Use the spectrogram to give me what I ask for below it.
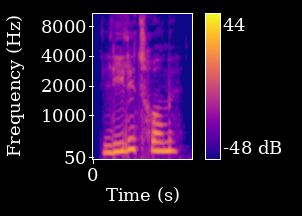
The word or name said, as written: lilletromme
